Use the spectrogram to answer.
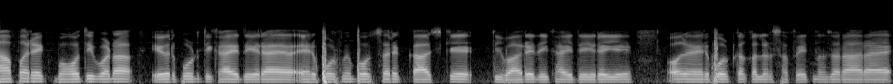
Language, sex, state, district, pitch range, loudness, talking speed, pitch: Hindi, male, Chhattisgarh, Bilaspur, 115-125 Hz, -20 LUFS, 215 wpm, 120 Hz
